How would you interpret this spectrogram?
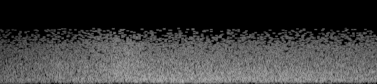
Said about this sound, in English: Winds whipped for hours out of the northeast, pushing waves across hundreds of miles of open Lake Superior water, what surfers call fetch, straight at a well-known surfing spot north of Duluth called Stony Point.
